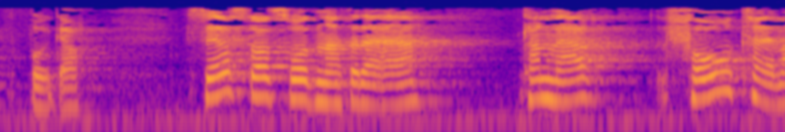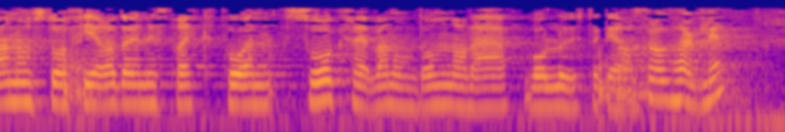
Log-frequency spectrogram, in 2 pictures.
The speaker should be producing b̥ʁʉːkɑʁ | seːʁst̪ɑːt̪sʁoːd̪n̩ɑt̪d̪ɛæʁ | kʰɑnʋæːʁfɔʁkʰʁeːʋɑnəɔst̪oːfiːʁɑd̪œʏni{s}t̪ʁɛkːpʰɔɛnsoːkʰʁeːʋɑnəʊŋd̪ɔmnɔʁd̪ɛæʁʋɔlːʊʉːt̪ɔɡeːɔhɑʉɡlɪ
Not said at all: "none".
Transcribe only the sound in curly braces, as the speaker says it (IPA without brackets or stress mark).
s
